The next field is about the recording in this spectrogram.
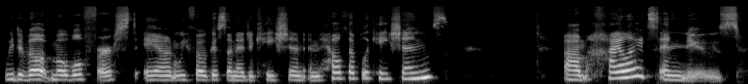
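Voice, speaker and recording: A woman's voice: mid-range voice, animated, normal speed, darkish tone, no room sound. A woman whose first language is Spanish, presenting at an online meetup. She is upbeat and friendly, with frequent fillers and small laughs. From United States. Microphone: video call.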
